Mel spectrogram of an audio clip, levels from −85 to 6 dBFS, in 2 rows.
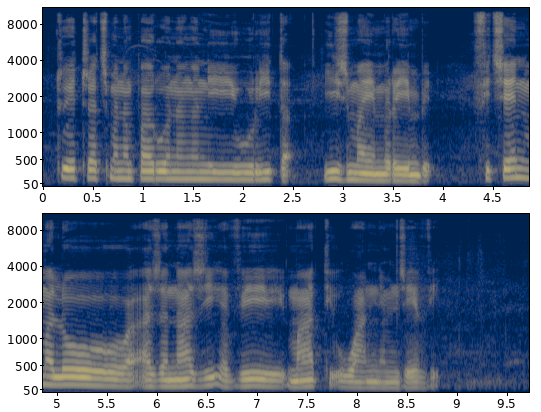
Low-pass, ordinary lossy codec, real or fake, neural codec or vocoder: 9.9 kHz; none; real; none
